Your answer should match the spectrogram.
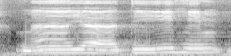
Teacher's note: Hamzah yang sukun ayah bunda harus betul-betul dihentak ya, dihentak atau terputus suara, karena di antara sifat huruf hamzah itu dia terputus suara dan angin ya ketika dia sukun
